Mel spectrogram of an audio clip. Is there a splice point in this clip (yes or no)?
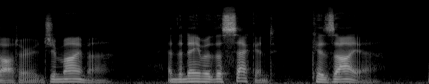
no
